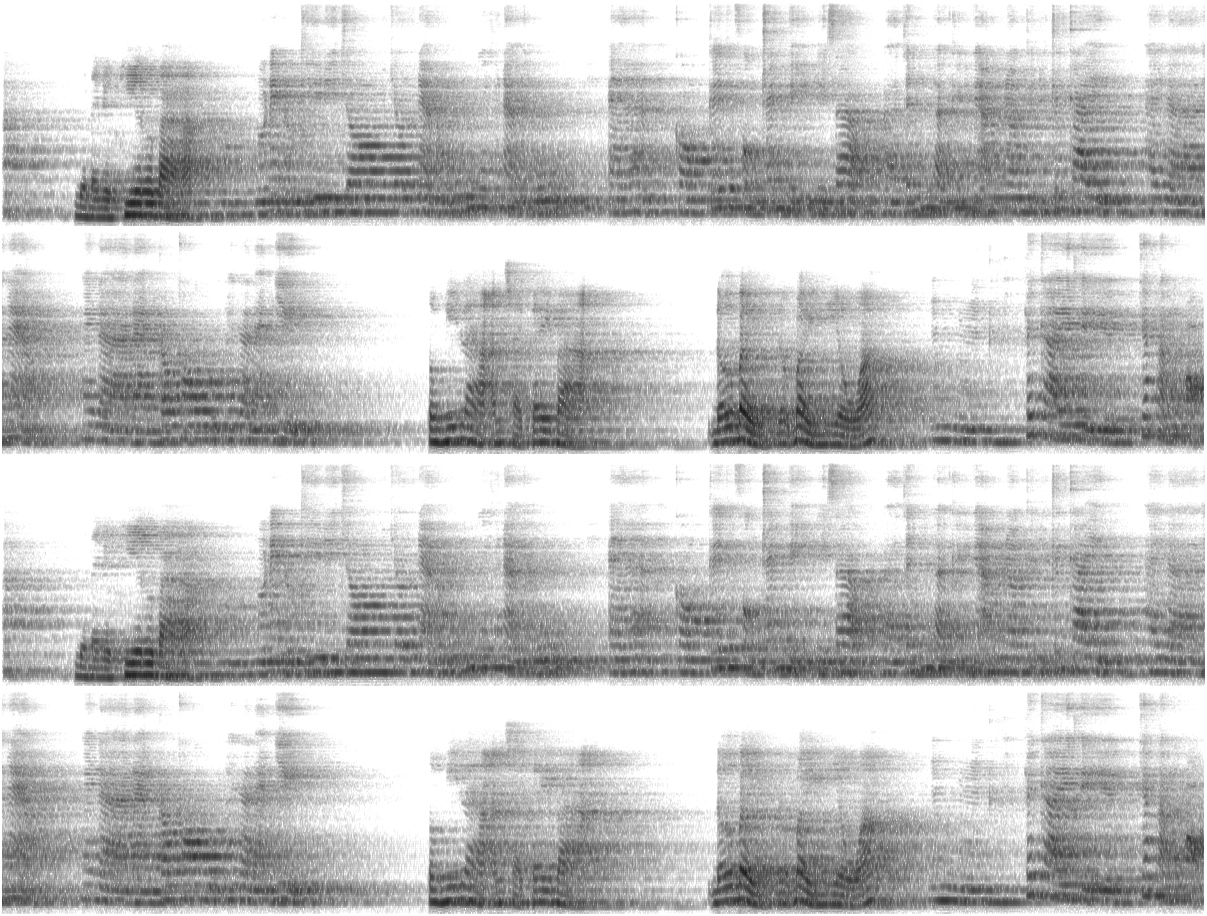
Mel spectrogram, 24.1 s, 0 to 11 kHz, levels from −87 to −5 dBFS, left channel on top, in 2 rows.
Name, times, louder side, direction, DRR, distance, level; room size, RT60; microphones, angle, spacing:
voice 1, 0.7-2.0 16.3-18.0 19.1-20.9, left 2 dB, 25° left, 2 dB, 0.6 m, -23 dB
voice 2, 2.2-5.7 6.1-11.1 11.4-12.4 12.8-15.1 21.3-21.9 22.2-24.0, equal, 5° left, -4 dB, 2.5 m, -29 dB
14.5 x 6.7 x 8.9 m, 2.3 s
head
